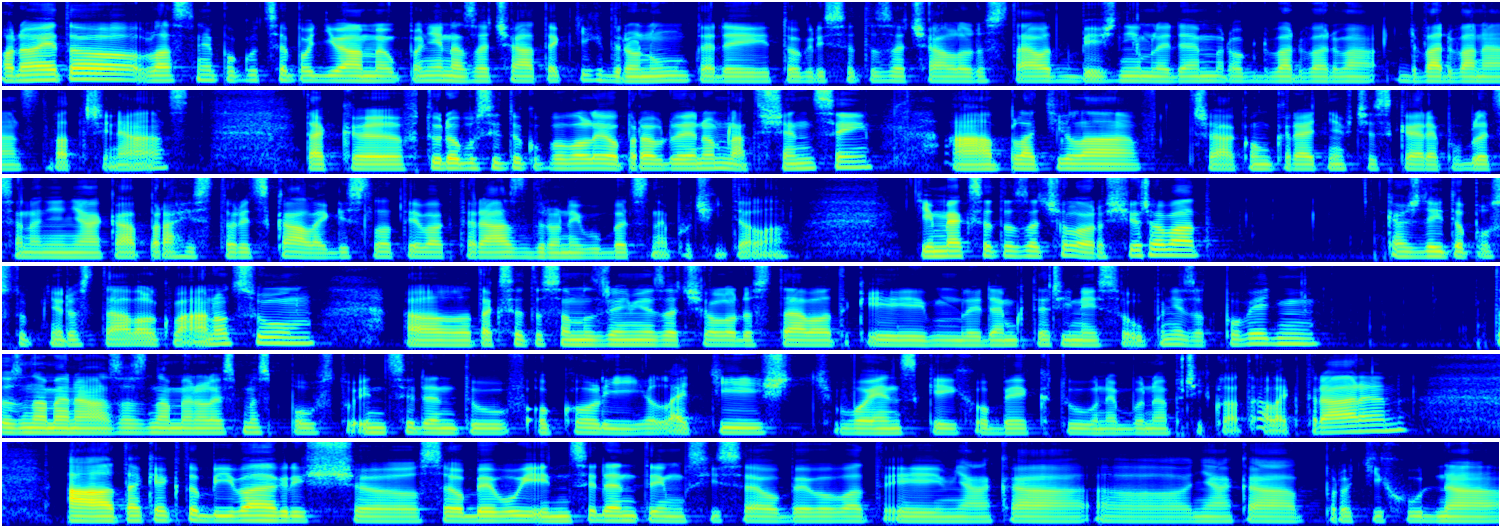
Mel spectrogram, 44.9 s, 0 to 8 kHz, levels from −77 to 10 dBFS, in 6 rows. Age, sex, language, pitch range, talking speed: 20-39, male, Czech, 120-130 Hz, 140 wpm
